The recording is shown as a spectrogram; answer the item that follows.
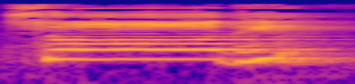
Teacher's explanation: अवग्रह के कारण सो की मात्रा को आपको लंबा खींचना है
